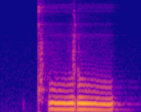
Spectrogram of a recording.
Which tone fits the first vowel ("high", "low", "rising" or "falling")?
low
